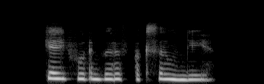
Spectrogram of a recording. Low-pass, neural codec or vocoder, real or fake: 7.2 kHz; codec, 16 kHz, 0.5 kbps, FunCodec, trained on LibriTTS, 25 frames a second; fake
